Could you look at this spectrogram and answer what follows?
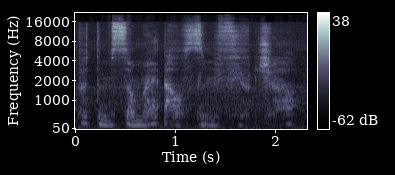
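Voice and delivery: low, hushed whisper; imitated teacher order. Imitating teacher telling pupil to remove wristbands, low whispered order. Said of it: "And he was like".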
